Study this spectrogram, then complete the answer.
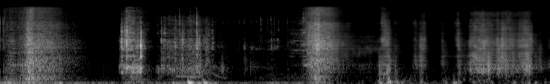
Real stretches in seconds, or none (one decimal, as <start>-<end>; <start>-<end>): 0.0-3.3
